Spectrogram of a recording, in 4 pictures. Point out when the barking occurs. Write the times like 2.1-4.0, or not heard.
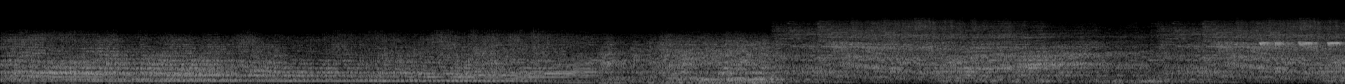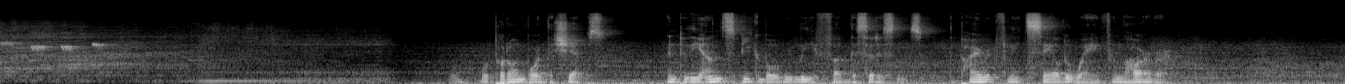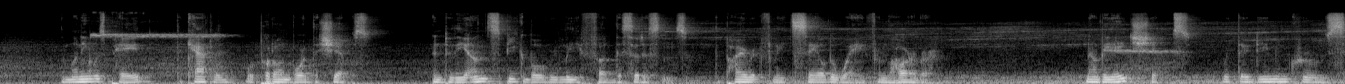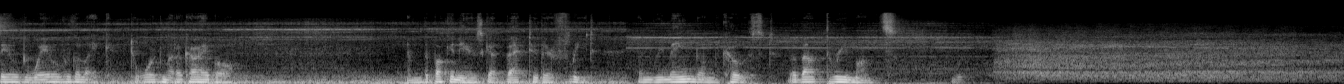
not heard.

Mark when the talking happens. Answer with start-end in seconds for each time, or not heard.
17.9-25.2, 27.5-36.3, 37.8-42.8, 44.4-50.0.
